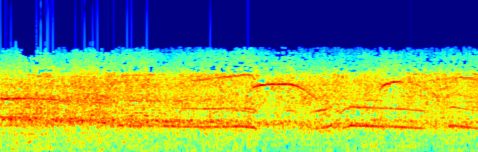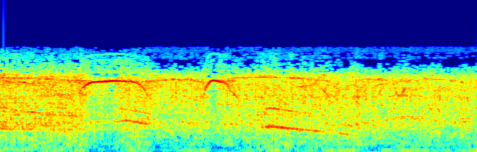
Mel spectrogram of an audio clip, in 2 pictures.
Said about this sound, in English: Wow! What whistling! What applause! I never thought the boys would be excited about County Creek, Oregon.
